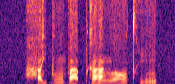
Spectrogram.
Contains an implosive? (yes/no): no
